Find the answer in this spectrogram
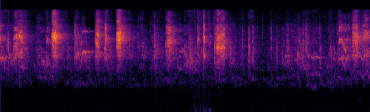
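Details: Budgies singing while mating, loud high squeaks and sharp chirps in irregular bursts over a constant background of twittering chatter, with a brief soft thump midway.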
